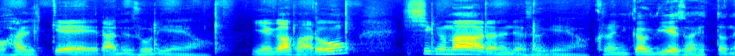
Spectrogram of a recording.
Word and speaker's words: 시그마: 뭐냐 하면 요렇게 쓰고요 읽을 때 시그마 라고 읽어요 시그마 케이가 1 에서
